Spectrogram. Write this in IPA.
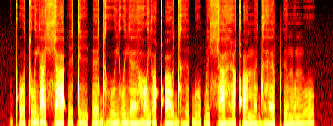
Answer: pʼ ʊ t u j a ç a ʔ i t i ʔ e dʱ u j u j ɛ ɦ ɔ j u qʼ u dʱ ɪ ɓ u ɓ ɪ ç a ɦ e qʼ ʊ m ɛ dʱ ɛ pʼ ɪ m ʊ m u

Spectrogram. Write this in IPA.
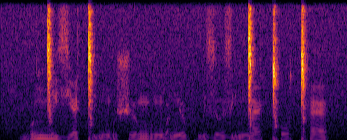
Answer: ɡʷ ɯ ŋ͡ǀ i zʲ æ ǀ ḭ ŋ o̰ ʃ ø ŋʷ i ŋʷ ɑ̰ n ø kʷ ḭ z ɯ z ḭ ŋ͡ǀ æ ǀʰ o ǀʰ æ

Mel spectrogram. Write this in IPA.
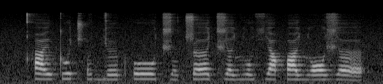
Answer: qʰ eː tʷ ə t͡ʃʼ ə̤ ɟ ø pʰ oː t͡ɕ ɛ̤ ʈ͡ʂ ɜ t͡ɕ ɜ ʎ o ç ɛ qʷ ə ʎ ɔ ʑ ɜ

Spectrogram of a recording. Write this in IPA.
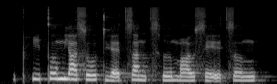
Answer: pʰ i˥˩ t̪ ɤ˥ m j ä˥˩ s o˧˥ ʊ̯ t̪ ɥ ɛ̰˨˩ t͡s a˥˩ n t͡sʰ ɹ̩˧˥ m ɑ˧˥ ʊ̯ s ḛ˨˩ ɪ̯ t͡s ɤ˥ ŋ

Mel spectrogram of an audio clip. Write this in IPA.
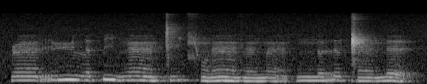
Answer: ɭ ɛ̃ː r yː lː ɛ k͡p i ŋ ɛ̃ː ǀ i t͡ɕʰ õ ɾ ɛ̃ː z ɛ̃ ŋ͡m ɛ̃ː | nː œ r ɘ ǁ ɛ̃ː ŋ ɛ

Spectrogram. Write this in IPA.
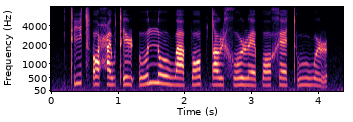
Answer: tʼ i t͡sʼ ɔ ħ ɛ w tʼ i ɭ ʔ ʊ n o w a p ɔ p dˤ i ɭ x o ɭ ɛ p ɔ x ɛ tʼ u w ʊ ɭ

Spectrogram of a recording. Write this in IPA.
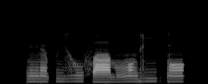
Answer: ɾ ĩ˨ ɾ ɛ̃˨ p i˧ ɣ u˧ f aː˨ m ŋ ɔ̃˦ ɡ iː˦ k͡p ɔ̃˦

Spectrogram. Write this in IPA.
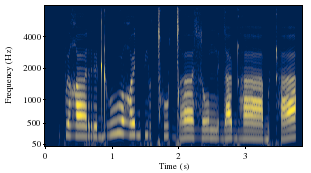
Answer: p ɨ ʁ ɐː r ɨ d ɖʱ uː ʁ ʏ d p j ɯ ǀʰ u ɡ͡ǀ ɐː z o ŋ ʏ d a ɖʱ aː b ɨ ʈʰ a

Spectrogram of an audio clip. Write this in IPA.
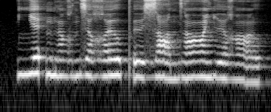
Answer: ʎ ɛ ʔ ŋ ɡ œ̃ ʁ n z œ ʁ œ o̯ pʼ ø z ɑ n z ɑ̃ː ʎ øː ʁ ɑ̃ː o̯

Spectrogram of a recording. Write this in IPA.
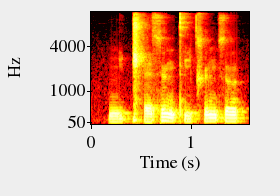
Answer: ŋ i˩ ǁʰ ɛ˩ s ø˦˨ ŋ tʼ i˨˩˦ t͡ʃʼ ø˦ ŋ s ɵ˦

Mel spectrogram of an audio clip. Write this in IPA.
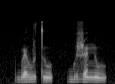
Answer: b æ v ɯ t̪ u | b ɯ ʐ ɜ n u

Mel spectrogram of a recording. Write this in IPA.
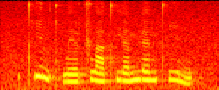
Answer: t̪ʰ i˥˩ n kʰ w e˧˥ ɪ̯ ʈ͡ʂ w ä˧˥ t̪ʰ j ɛ˧˥ m ɥ ɛ˥ n t̪ʰ i˥˩ n

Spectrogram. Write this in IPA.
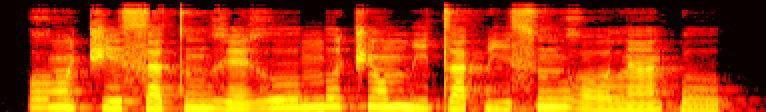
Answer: ɣ ɔ̃˦˨ t͡ʃ e˧ s a˧ t ũ˧ ɣ ɛ˨ ɣ oː˦ ŋ o˦ t͡ʃ ɔ̃˦ m i˦˨ t a˦ k͡p i˨˦ s ũ˦ ɣ ɔ˨ l ã˨˦ k͡p o˨

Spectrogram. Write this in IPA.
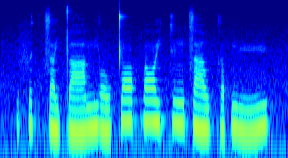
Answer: f ɪ˥ k̚ t͡s ɐ˨ j t̪ aː˨˥ m j o˨˥ w t̪ ɔː˥ k̚ l ɔː˥ j k ɪ˥ ŋ t͡s aː˧ w k ɐ˨˥ p̚ m yː˨˥

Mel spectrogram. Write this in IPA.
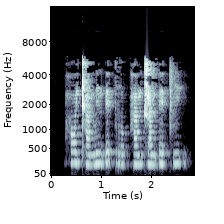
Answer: h ɔː˧ j kʰ a˩˦ m l i˧ n ʔ e˥˩ ʔ p r o˨˩ k̚ h a˧ m t͡ɕ a˧ n ʔ e˦˥ ʔ tʰ i˦˥ ʔ

